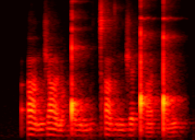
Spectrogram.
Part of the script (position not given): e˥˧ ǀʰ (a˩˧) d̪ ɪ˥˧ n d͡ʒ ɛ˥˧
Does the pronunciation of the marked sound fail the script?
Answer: yes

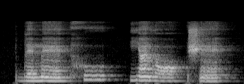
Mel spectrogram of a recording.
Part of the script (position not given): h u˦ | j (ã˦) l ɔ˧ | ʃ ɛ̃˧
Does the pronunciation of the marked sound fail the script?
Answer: no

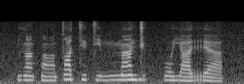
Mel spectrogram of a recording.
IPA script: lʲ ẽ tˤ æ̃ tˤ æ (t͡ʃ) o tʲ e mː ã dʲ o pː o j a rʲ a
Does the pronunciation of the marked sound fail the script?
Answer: yes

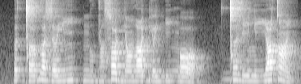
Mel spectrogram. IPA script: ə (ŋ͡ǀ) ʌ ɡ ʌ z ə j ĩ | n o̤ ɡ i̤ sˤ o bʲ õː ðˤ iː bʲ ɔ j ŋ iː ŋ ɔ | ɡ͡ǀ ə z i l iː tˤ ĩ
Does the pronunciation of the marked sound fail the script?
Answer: yes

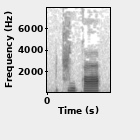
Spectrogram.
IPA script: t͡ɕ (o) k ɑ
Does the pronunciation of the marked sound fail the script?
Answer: yes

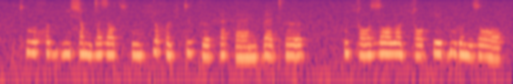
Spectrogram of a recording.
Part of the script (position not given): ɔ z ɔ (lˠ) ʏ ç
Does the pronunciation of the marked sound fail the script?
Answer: no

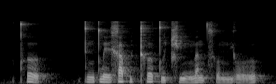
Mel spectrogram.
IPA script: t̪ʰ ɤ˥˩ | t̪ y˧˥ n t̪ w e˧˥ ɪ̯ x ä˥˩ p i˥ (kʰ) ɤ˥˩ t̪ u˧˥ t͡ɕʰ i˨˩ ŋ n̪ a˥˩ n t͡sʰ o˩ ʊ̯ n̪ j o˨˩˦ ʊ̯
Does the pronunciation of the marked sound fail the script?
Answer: no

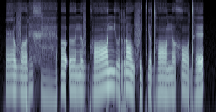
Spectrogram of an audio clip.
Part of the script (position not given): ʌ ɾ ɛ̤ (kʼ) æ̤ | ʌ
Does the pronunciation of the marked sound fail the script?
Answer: yes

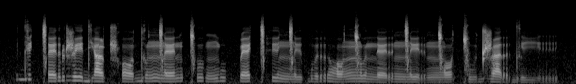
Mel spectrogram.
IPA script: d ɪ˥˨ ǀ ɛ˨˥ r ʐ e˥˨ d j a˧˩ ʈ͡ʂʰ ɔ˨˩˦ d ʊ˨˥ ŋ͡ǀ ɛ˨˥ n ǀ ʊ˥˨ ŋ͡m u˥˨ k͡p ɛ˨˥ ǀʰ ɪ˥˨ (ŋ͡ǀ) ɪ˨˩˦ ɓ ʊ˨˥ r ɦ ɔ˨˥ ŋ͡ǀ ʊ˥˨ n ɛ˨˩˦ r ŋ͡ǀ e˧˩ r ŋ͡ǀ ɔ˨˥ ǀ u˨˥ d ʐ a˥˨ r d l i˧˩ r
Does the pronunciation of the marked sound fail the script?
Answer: no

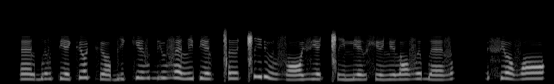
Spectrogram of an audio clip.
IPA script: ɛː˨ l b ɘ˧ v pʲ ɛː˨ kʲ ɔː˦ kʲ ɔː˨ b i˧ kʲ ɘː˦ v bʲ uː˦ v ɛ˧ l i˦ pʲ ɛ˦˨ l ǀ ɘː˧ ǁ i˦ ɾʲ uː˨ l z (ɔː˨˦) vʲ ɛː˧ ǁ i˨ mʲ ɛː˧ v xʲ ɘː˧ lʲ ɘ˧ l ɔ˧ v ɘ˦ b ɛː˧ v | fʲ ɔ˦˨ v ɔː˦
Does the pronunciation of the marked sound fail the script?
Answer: no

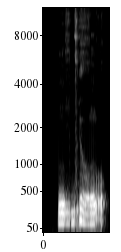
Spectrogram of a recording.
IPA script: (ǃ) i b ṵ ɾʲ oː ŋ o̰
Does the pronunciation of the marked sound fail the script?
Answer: yes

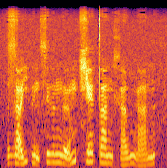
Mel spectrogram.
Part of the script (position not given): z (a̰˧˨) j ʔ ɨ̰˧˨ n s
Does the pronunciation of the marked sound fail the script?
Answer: yes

